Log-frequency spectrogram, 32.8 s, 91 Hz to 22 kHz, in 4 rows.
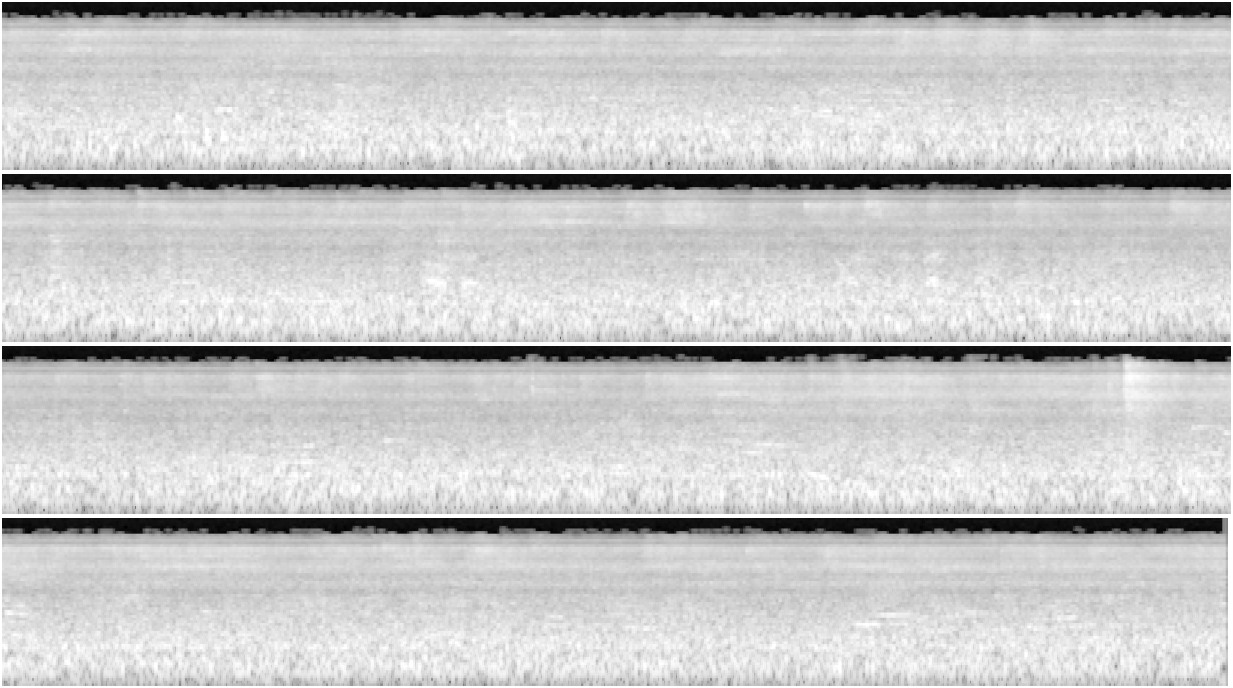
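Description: Steady, even rushing background noise, like machinery or ventilation running in a large room, unchanged in level throughout, with a single sharp click about 24 seconds in.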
